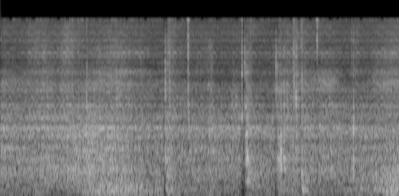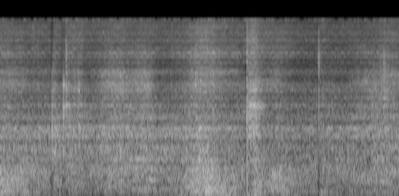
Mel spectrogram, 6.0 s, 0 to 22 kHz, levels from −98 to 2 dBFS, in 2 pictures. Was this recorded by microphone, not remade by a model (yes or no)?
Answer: no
